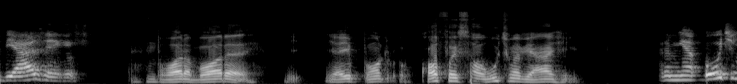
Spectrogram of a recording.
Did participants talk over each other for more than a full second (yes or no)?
no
